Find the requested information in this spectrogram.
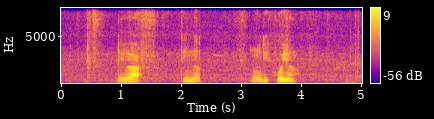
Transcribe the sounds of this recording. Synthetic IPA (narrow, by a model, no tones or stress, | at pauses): ɾiɣa | t̪inɨ̃ʔ | ĩɾikujã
